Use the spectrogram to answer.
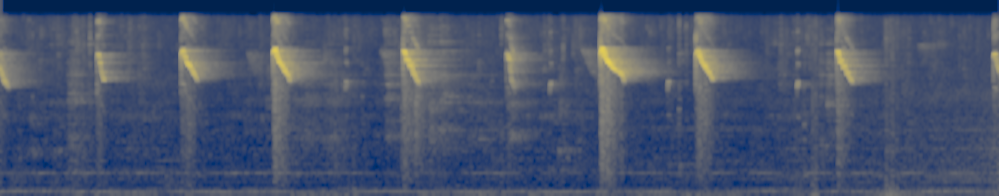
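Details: White-eye calls played as a trapping lure: about nine shrill, piercing notes that each slide quickly downward, spaced roughly a second apart, with a faint low hum underneath.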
